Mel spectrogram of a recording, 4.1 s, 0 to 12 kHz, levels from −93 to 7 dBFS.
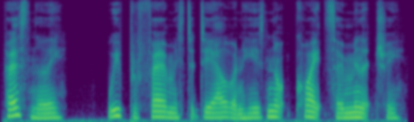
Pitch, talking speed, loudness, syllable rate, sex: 140 Hz, 175 wpm, -20 LUFS, 5.8 syllables/s, female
